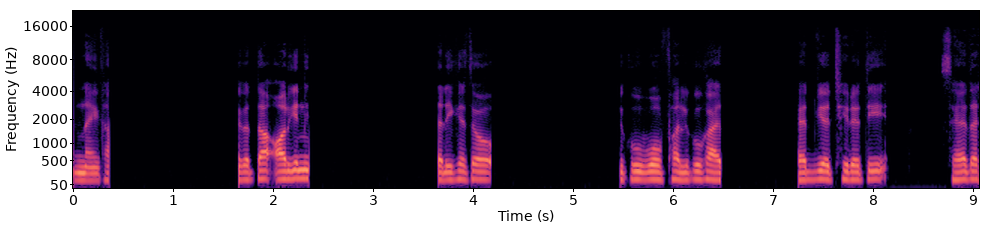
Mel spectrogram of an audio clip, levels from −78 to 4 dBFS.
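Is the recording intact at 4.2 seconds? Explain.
No, 4.2 seconds falls right inside a digital wireless dropout that runs from about 4.17 to 5.47 s, so roughly 1.3 s of the speech is simply gone. The wireless link lost too much data, and instead of spitting out garbage the receiver muted itself with a very quick fade. What you hear is a clean hole of near silence with no crackle or noise burst on either side, and the speech comes back on "کو وہ پھل کو".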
